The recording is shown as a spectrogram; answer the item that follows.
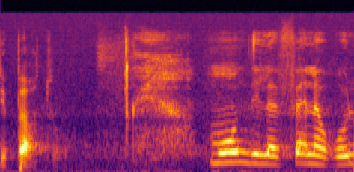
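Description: Only speech: a brief whispered stretch about a second in, then a voice starts talking.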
